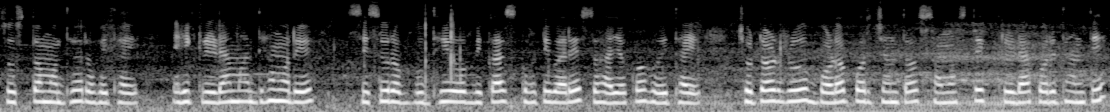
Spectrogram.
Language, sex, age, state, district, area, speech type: Odia, female, 18-30, Odisha, Balangir, urban, spontaneous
